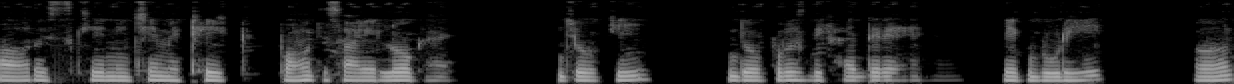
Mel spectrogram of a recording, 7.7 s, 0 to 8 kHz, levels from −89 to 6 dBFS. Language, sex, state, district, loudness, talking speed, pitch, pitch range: Hindi, male, Chhattisgarh, Balrampur, -28 LUFS, 165 wpm, 140 Hz, 135-145 Hz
